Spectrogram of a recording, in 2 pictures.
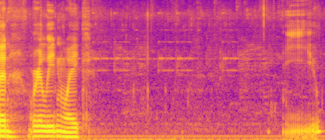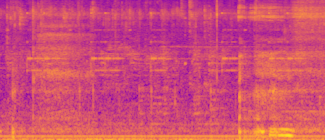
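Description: Buttons click on a handheld game console.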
